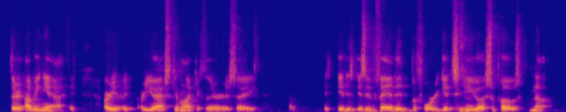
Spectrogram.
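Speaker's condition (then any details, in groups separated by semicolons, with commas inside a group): No condition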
